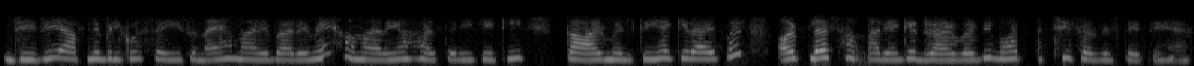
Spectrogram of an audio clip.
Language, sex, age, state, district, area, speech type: Urdu, female, 30-45, Uttar Pradesh, Aligarh, urban, conversation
